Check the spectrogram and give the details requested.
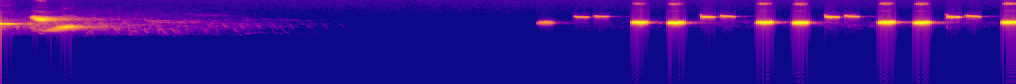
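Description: A great tit sings a quick, ringing two-note phrase, a high note then a lower one, repeated about a dozen times, after a brief harsh call.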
